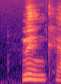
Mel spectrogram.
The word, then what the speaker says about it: Munch: Sylvia Plath gibi, Hemingway, Nietzsche, Van Gogh, Edward Munch. – Münk, aha, Münk diye Münk, telaffuz ediliyormuş.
